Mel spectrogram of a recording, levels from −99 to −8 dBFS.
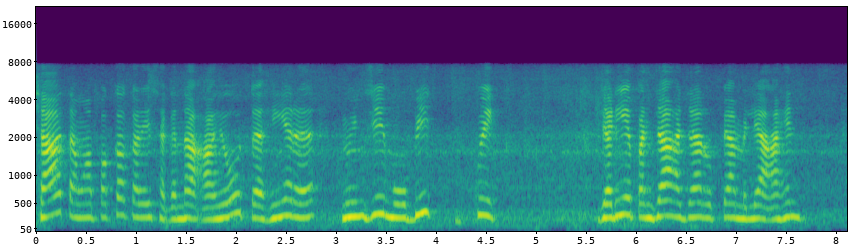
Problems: constant background noise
